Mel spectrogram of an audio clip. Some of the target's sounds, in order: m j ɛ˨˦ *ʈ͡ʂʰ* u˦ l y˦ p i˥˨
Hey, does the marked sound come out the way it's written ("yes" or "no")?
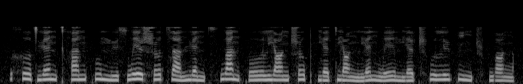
yes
